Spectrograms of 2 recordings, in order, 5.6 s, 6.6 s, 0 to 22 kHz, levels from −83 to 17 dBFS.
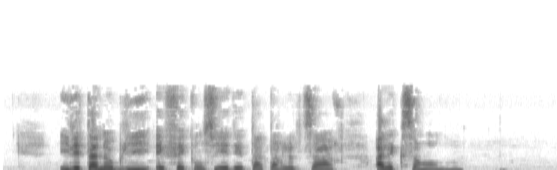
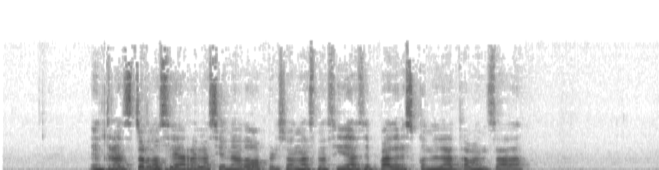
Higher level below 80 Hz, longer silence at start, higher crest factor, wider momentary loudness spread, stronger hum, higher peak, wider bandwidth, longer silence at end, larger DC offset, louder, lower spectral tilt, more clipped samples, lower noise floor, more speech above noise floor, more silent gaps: second, -66 dBFS vs -48 dBFS; second, 0.6 s vs 0.9 s; first, 22 dB vs 16 dB; first, 12 LU vs 5 LU; neither; about the same, -2 dBFS vs -4 dBFS; second, 11.5 kHz vs 16.5 kHz; second, 0.95 s vs 1.3 s; neither; second, -23 LUFS vs -19 LUFS; about the same, -3.5 dB/octave vs -4.5 dB/octave; neither; first, -64 dBFS vs -55 dBFS; first, 41 dB vs 37 dB; neither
